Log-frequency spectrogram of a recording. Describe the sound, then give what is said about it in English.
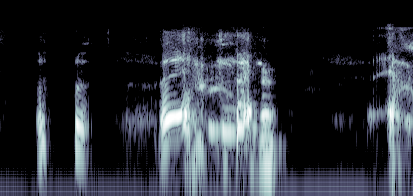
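Two quick coughs in a row, then a longer strained, throaty vocal sound, and one more short cough near the end. “So this is really disgusting, but every time I cough, I pee myself.”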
